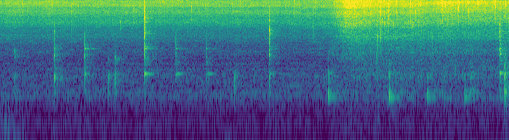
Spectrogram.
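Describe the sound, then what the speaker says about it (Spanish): Potatoes fry in oil in a pan with a steady, close sizzle, broken by occasional light stirring clicks, and the hiss swells louder toward the end. "vamos a dejar que estas papitas se frían completamente"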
